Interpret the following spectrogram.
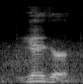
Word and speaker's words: Yeager: make a left on yager using the left lane make a left turn now it's hider that's spelled y y-e-a-g-e-r that's pronounced jaeger like chuck yeager the the pilot i do that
